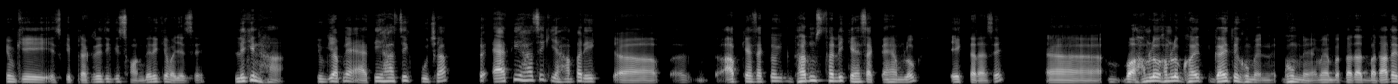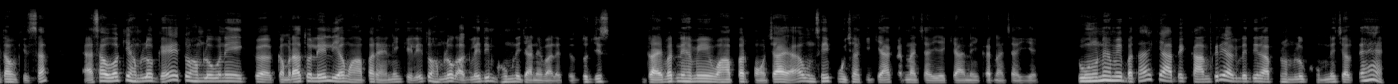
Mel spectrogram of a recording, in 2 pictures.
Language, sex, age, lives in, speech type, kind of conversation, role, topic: Hindi, male, 30-34, India, conversation, podcast, guest, आपकी सबसे यादगार यात्रा कौन सी रही?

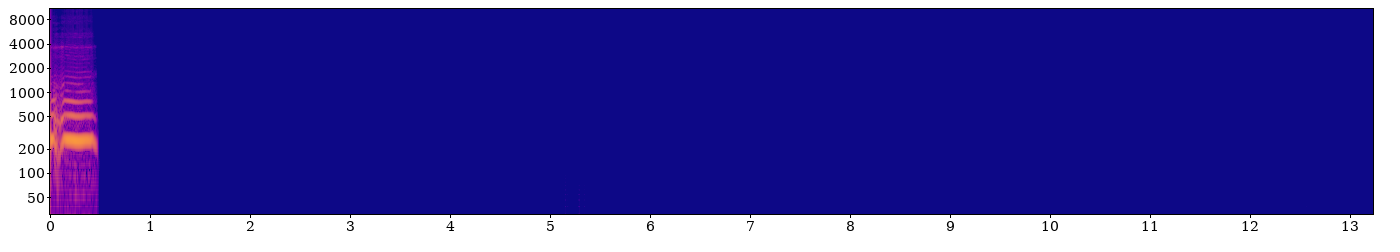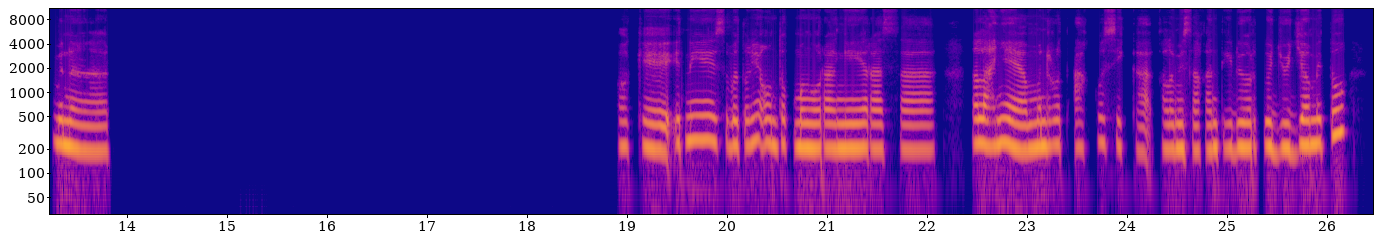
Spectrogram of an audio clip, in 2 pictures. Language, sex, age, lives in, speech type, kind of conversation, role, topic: Indonesian, female, 25-29, Indonesia, conversation, advice, advisor, Mengapa saya mudah lelah pada siang hari meskipun sudah tidur cukup setiap malam?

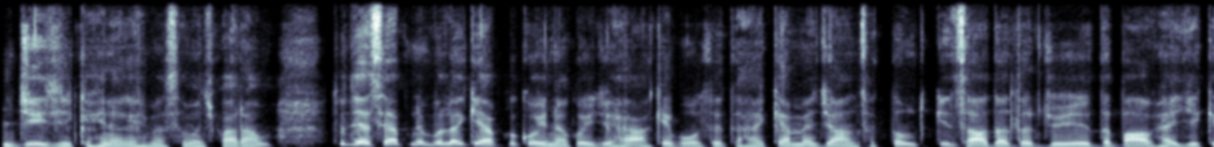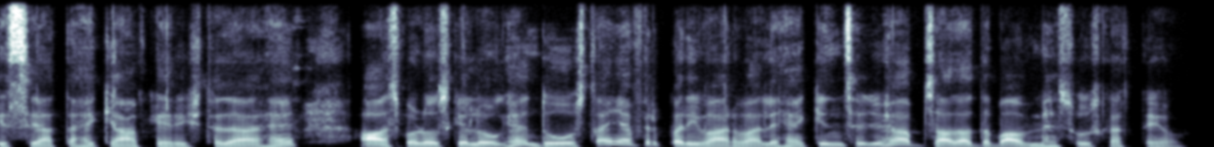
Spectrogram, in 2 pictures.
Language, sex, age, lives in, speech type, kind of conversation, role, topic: Hindi, male, 25-29, India, conversation, advice, advisor, छुट्टियों में सामाजिक दबाव और अकेलेपन से कैसे निपटूँ?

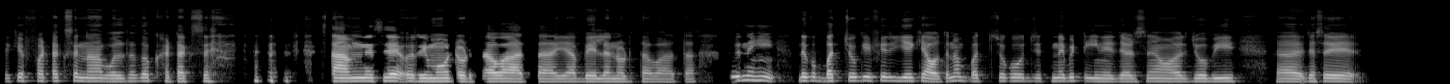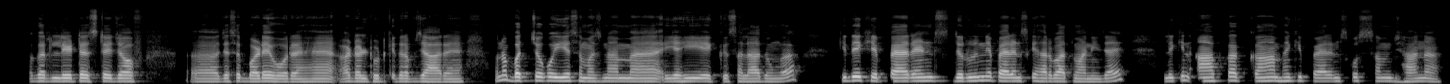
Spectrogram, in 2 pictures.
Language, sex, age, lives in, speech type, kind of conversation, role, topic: Hindi, male, 20-24, India, conversation, podcast, guest, Family expectations ko 'na' kaise bola aur aapne apni boundaries kaise banayi?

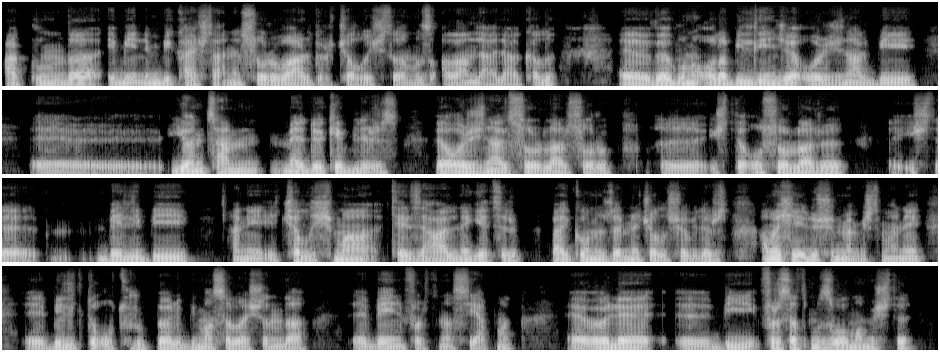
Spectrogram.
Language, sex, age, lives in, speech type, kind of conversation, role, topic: Turkish, male, 25-29, Germany, conversation, advice, user, Farklı bakış açılarıyla yaratıcı tıkanıklığı ekipçe hızlıca nasıl çözebiliriz?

